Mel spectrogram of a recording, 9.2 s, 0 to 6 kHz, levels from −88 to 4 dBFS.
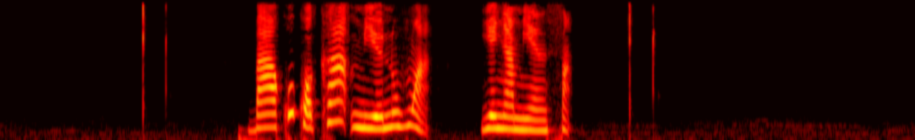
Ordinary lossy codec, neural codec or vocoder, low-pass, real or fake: MP3, 32 kbps; none; 5.4 kHz; real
